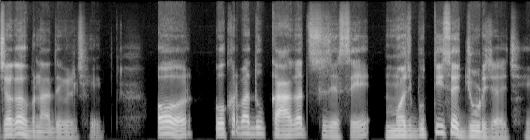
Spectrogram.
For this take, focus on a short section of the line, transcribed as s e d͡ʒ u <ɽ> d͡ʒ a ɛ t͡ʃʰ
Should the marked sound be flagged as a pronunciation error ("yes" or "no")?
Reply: no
